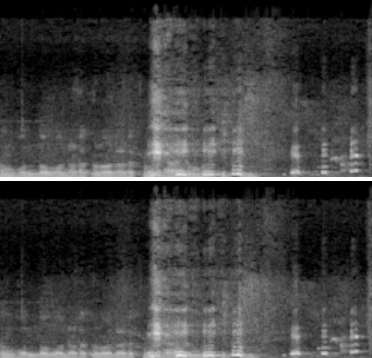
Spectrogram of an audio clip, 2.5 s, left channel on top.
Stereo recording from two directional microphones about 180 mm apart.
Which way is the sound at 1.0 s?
15° right (ahead or behind).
